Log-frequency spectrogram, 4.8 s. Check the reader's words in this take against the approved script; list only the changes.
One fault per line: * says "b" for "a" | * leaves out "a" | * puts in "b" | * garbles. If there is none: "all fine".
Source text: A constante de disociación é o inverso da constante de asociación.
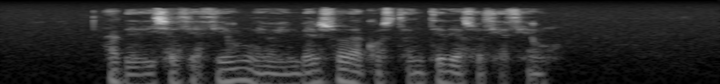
* leaves out "constante"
